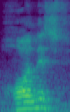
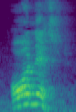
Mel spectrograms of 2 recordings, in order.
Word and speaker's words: honest: हम लोग इंडियंस लोग बोलते हैं हॉनेस्ट. हॉनेस्ट नहीं है, ऑनेस्ट.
